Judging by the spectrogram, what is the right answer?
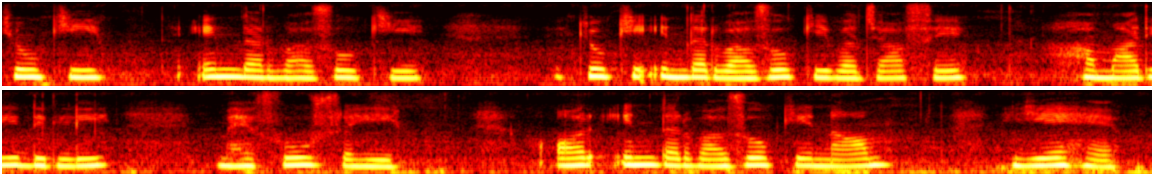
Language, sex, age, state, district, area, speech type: Urdu, female, 18-30, Delhi, Central Delhi, urban, spontaneous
